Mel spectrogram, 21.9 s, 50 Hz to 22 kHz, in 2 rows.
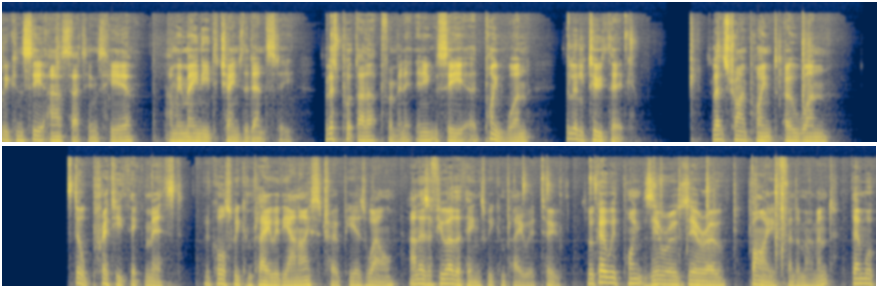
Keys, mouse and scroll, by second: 0.9-1.5 shift+middle drag, 1.6 scroll up 2, 1.8-3.0 scroll down 2, 4.1 click, 6.6 scroll down 1, 7.8 click, 8.7 KP_Decimal, 9.0 KP_0, 9.7 KP_1, 10.1 KP_Enter, 13.3 click, 18.0 KP_Enter, 18.3 click, 19.1 KP_Decimal, 19.4 KP_0, 20.3 KP_5, 20.7 KP_Enter.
